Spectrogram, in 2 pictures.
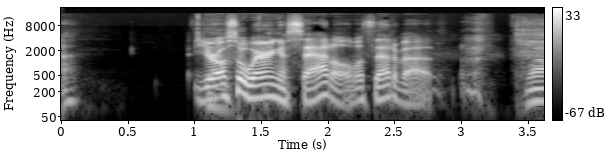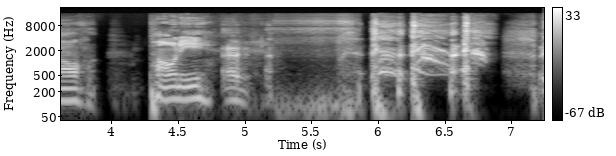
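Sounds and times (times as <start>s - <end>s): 
speech: 1.0s - 6.2s
harsh raspy coughing: 2.9s - 3.6s, 4.8s - 7.2s.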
